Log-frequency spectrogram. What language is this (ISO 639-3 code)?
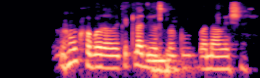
guj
